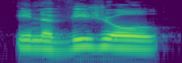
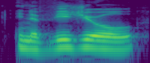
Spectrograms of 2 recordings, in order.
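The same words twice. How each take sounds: The two takes are said the same way.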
